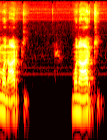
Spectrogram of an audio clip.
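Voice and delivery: "मोनार्की" as mo-NAAR-kee; common mispronunciation. Shown as a demonstration. Teacher quoting common usage, mispronounced with naar. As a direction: stress a long naar in "मोनार्की". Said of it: "बहुत common हम".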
